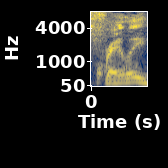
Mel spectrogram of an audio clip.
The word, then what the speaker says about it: Frehley: it's I would fry freely admits that Frey is the proper pronunciation it it is fry Frey yeah that's so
